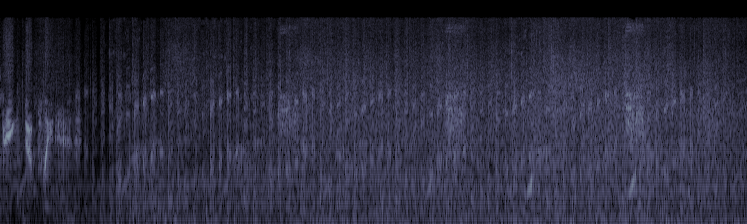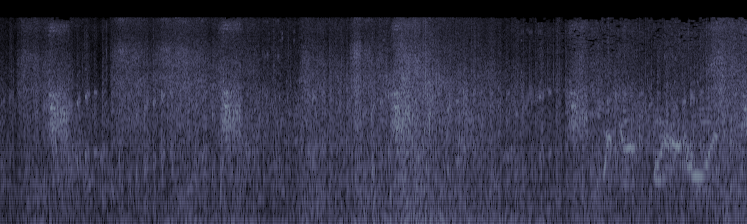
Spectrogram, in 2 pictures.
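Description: Blaster shots crack and zap in quick bursts.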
